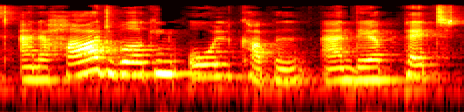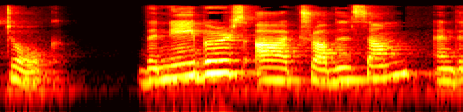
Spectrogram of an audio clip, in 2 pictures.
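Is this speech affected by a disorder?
No.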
